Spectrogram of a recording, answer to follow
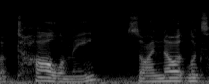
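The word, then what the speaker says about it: Ptolemy: by the name of tmy so I know it looks like pamy but it's tmy so you don't pronounce the p and he was an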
